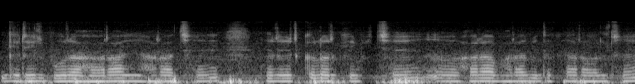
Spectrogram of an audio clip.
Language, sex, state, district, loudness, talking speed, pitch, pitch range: Maithili, male, Bihar, Begusarai, -19 LUFS, 150 wpm, 145 Hz, 140-145 Hz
